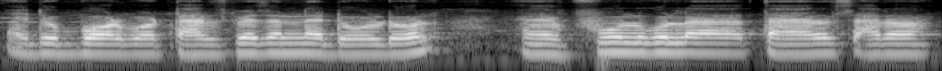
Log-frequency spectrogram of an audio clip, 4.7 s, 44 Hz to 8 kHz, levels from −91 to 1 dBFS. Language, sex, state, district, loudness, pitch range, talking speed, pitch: Chakma, male, Tripura, Dhalai, -16 LUFS, 155-170 Hz, 140 wpm, 160 Hz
